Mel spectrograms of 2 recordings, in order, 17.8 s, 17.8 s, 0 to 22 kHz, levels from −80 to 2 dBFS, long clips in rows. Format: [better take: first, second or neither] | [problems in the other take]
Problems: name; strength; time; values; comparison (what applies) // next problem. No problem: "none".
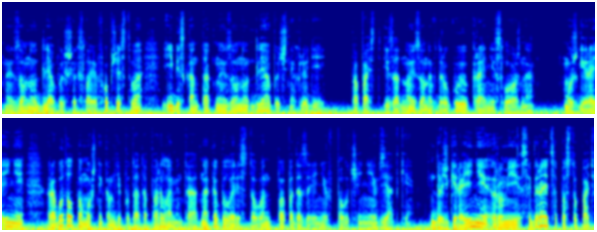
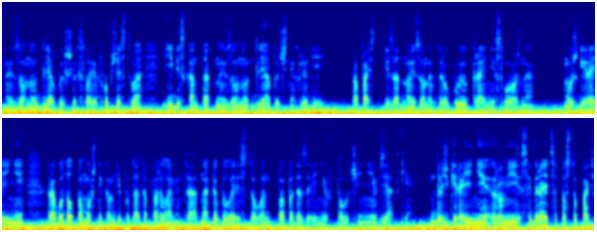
first | low rumble; loud; throughout; 7 dB below the speech; faint in the first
